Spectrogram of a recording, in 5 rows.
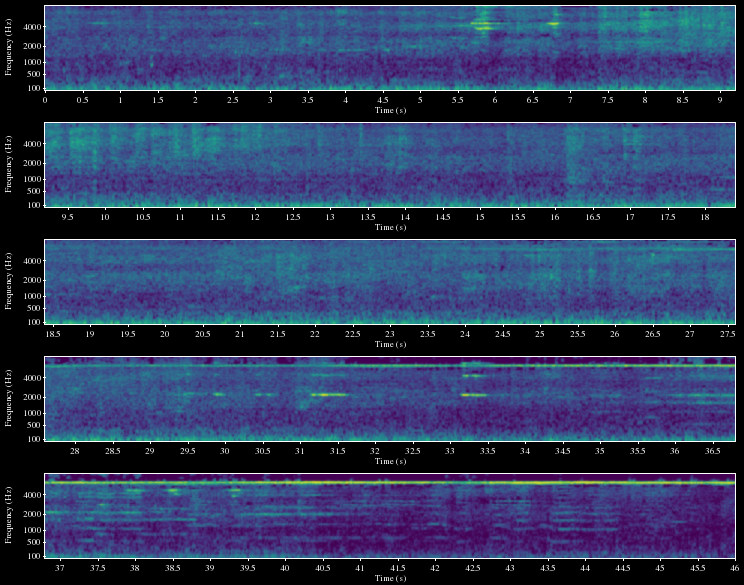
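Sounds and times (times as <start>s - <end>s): train wheels rumbling on rail: 0.0s - 46.0s
high-pitched wheel squeals: 2.6s - 8.5s, 16.2s - 46.0s.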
